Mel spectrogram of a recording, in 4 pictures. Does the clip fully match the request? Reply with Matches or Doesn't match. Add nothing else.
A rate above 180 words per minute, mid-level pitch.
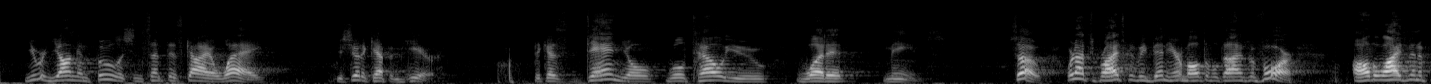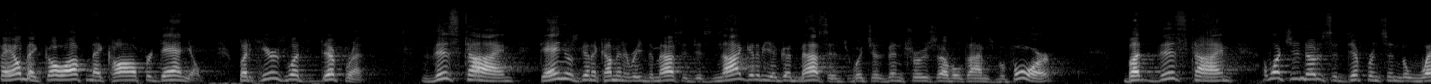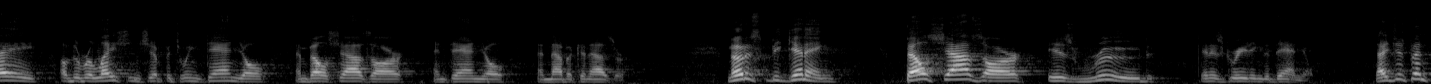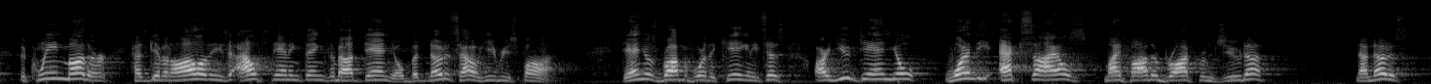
Doesn't match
